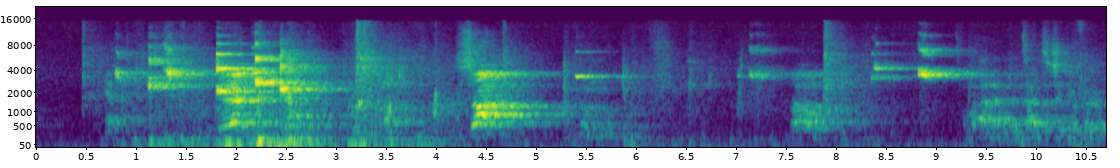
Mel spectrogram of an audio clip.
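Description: Players' voices echoing in a large hall, with low thuds of footsteps on a wooden badminton court, heaviest about two seconds in.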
